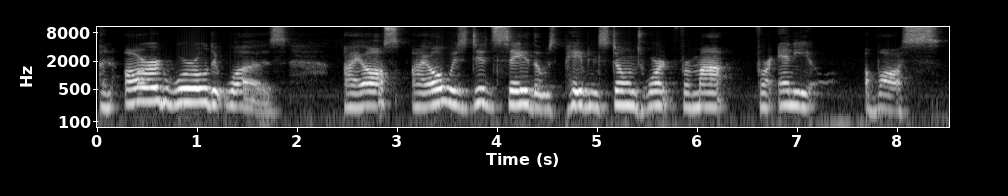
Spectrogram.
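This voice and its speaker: A woman's voice: mid-range voice, fairly even intonation, takes it slowly. A woman voicing a good-natured, earnest London cabby with a Cockney accent in a storybook reading. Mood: wistful.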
